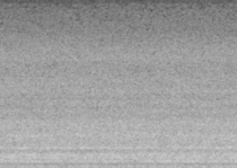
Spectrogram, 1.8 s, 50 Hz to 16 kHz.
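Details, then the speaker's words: 2010 Audi Q5 blower motor, previously stopped working (fuse good), removed and plugged back into the car with ignition on: strong even rush of air, spinning fast down to super low with no squeak, chirp or rubbing; blower runs normally. "without squeaking all the way down to super low no squeak"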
